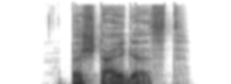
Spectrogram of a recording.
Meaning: second-person singular subjunctive I of besteigen
- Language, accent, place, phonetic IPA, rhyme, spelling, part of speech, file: German, Germany, Berlin, [bəˈʃtaɪ̯ɡəst], -aɪ̯ɡəst, besteigest, verb, De-besteigest.ogg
